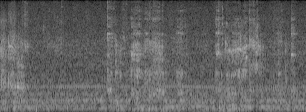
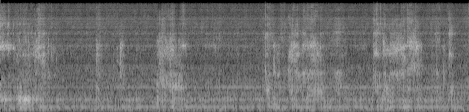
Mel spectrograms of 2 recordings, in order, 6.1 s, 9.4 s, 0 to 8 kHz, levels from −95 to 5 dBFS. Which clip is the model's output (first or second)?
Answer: second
